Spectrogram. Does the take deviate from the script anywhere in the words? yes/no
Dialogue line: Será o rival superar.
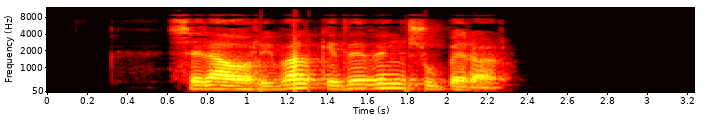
yes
